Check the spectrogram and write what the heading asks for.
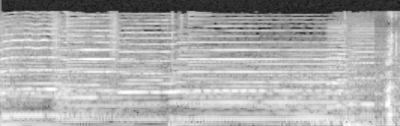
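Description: Instrumental background music of sustained chords, changing every second or two, with a man's voice beginning right at the end.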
